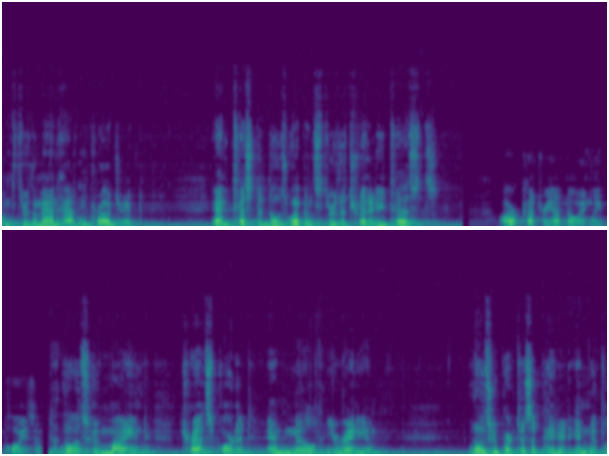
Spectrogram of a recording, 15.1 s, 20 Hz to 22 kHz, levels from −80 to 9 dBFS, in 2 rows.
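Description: At 5.75 s the audio drops out for 80 ms, then returns duller, about 10 dB quieter, with nothing above 7.6 kHz and a new low background noise; it recovers at 8.14 s. The gap and changed noise floor point to a likely input switched to a poorer device, not a simple filter.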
